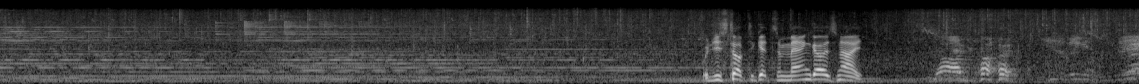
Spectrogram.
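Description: Paddles dip and splash in calm water.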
